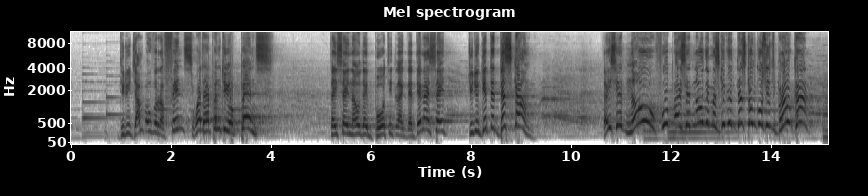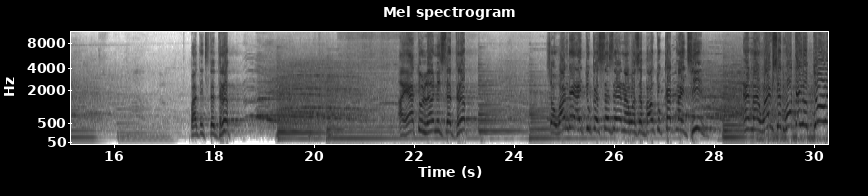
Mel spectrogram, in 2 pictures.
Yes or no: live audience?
yes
